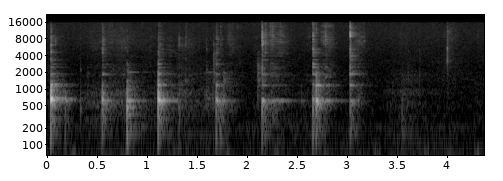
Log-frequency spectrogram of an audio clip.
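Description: A wooden spatula knocking and scraping food out of a nonstick frying pan into a ceramic dish: about nine sharp knocks, each with a short ring, at an uneven pace, dying away to faint taps after about three seconds.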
